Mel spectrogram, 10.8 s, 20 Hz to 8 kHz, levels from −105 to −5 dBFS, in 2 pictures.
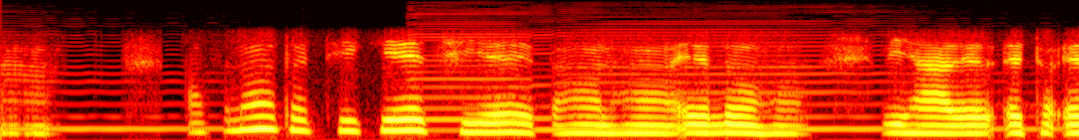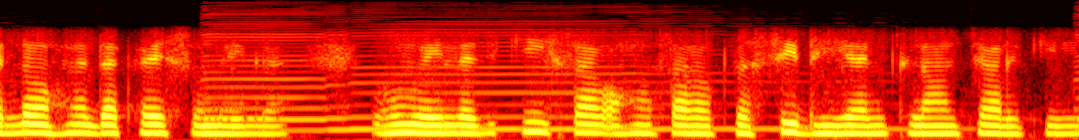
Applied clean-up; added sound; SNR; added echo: none; Wind instrument, woodwind instrument; 18 dB; none.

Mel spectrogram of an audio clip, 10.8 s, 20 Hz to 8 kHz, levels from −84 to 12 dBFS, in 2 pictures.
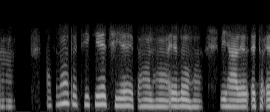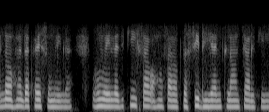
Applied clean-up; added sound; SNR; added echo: none; none; none; none.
